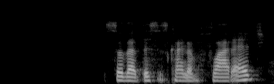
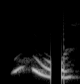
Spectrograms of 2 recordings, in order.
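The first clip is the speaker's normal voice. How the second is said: high, airy "woo" of triumph; celebratory whoop. Real, not acted. Stitcher celebrating getting the viewer's name right, celebratory whoop. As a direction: let out a high-pitched cheer. Cheers at being correct.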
